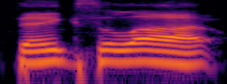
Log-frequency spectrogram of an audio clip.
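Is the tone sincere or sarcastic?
sincere. It sounds sincerely grateful.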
